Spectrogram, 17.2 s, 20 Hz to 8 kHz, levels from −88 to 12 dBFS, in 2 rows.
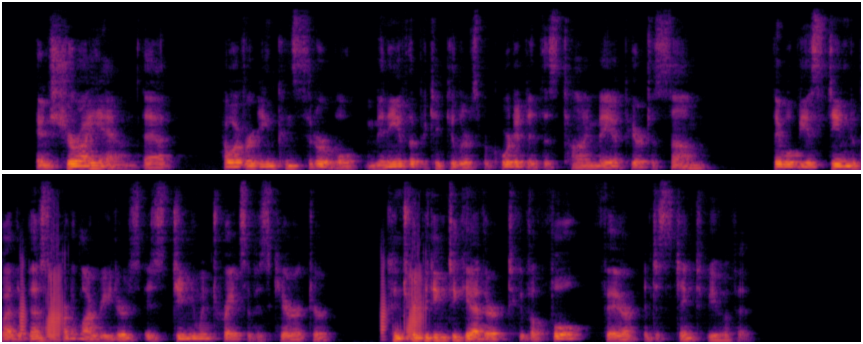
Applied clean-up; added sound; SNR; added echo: neural mask model DeepFilterNet 3.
